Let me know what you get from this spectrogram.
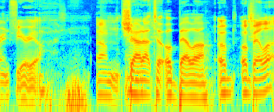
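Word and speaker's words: Obela: Obella. I used to think it was like pronounced Ebola for some reason, because I'm a little.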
